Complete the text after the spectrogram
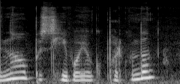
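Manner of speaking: plain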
